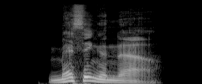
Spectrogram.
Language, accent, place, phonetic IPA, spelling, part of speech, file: German, Germany, Berlin, [ˈmɛsɪŋənɐ], messingener, adjective, De-messingener.ogg
- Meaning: inflection of messingen: 1. strong/mixed nominative masculine singular 2. strong genitive/dative feminine singular 3. strong genitive plural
